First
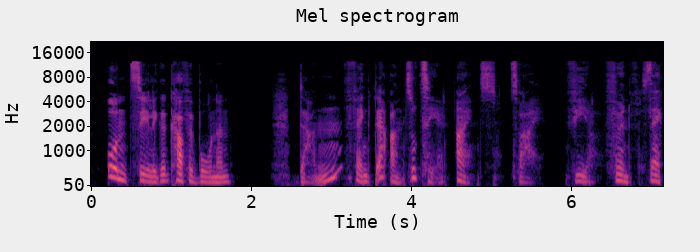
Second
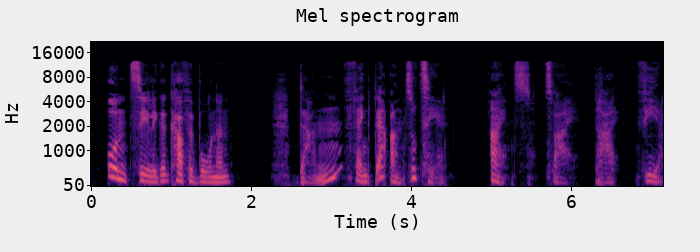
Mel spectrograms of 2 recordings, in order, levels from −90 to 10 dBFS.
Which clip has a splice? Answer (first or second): first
